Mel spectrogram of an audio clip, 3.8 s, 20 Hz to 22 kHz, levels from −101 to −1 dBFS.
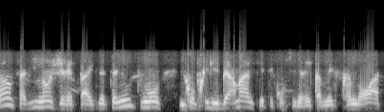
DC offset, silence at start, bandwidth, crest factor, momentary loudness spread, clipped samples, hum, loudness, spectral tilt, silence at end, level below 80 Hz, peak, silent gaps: under 0.1%; 0 s; 6.2 kHz; 18 dB; 5 LU; under 0.1%; none; -19 LUFS; -7.5 dB/octave; 0.05 s; -70 dBFS; -2 dBFS; none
